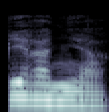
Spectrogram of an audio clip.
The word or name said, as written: piranha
